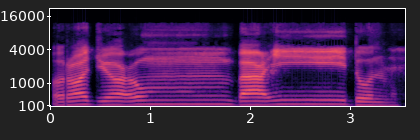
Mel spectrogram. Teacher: তানবিনকে মিমের দ্বারা পরিবর্তন করে এক আলিফ পরিমাণ গুণনা করে পড়তে হবে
